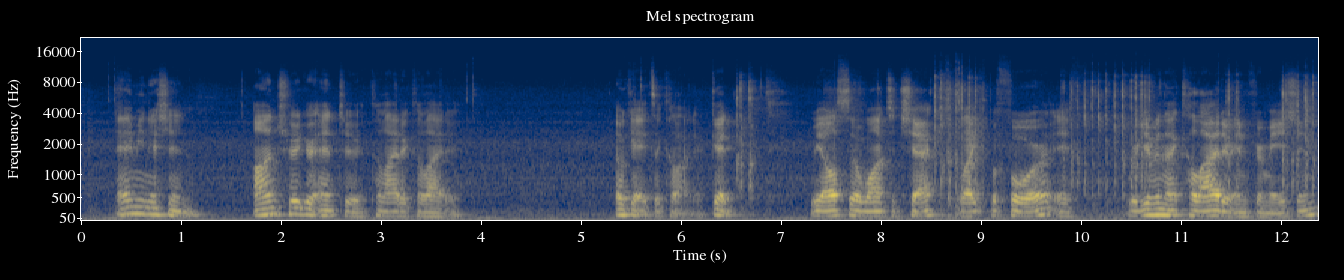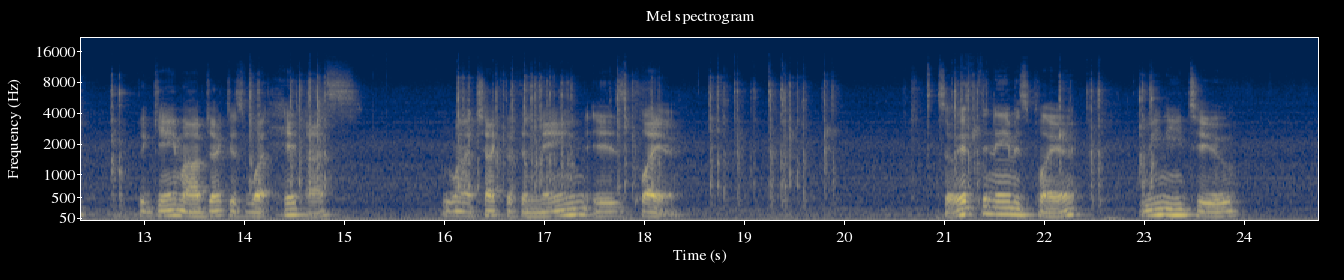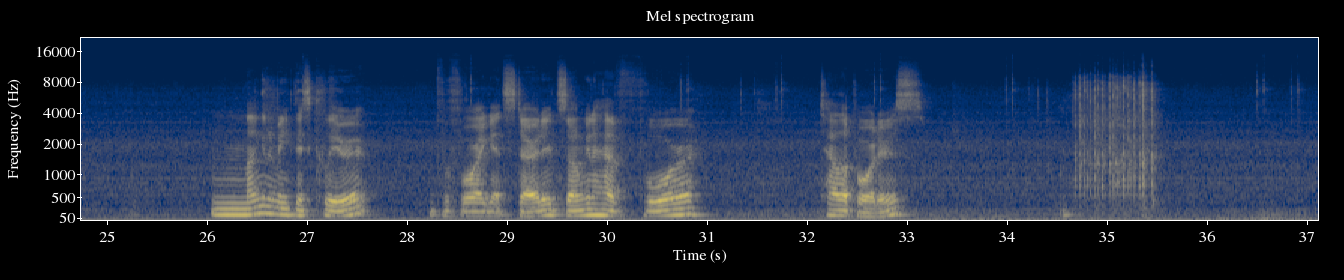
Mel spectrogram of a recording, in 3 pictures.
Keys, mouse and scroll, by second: 0.5 click, 4.0 click, 5.6 click, 8.7-12.1 typing, 12.7 Tab, 13.9-18.7 typing, 19.0 Return, 19.9 Up, 21.2 Return, 21.4 Up, 22.2 Up, 22.6 Return, 23.1 ctrl+s, 27.0 click, 28.7 click, 31.8 click, 32.8 click, 34.2 click, 34.8-36.0 typing, 36.6 click, 37.0 click.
